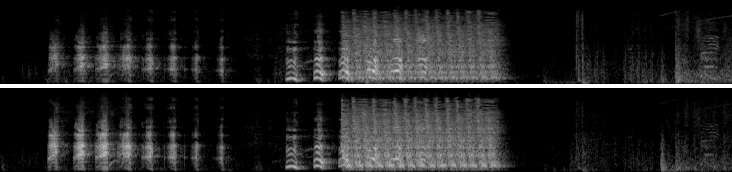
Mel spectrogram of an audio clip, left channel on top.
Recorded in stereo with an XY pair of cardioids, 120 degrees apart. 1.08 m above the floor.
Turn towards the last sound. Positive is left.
turn(degrees=-55)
